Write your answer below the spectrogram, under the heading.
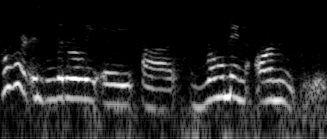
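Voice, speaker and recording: With an American accent, a woman with a high pitch and a dark, mellow tone makes very wide pitch swings. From US East Coast. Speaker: physician researcher lecturer. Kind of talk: lecture.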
